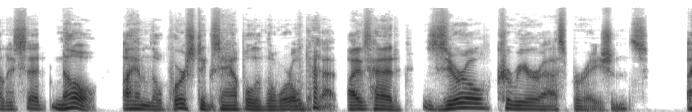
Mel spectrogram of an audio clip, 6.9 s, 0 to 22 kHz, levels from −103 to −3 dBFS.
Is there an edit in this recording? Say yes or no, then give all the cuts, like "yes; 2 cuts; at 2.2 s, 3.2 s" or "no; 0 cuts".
no; 0 cuts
